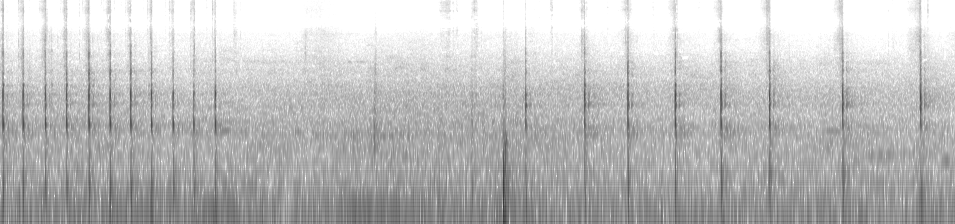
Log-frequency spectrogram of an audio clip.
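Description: Kitchen knife chopping yellow carrots into strips on a wooden cutting board: a quick run of about five strokes a second for the first two seconds, then after a pause, single chops about every half second.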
